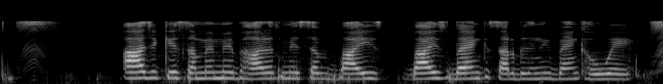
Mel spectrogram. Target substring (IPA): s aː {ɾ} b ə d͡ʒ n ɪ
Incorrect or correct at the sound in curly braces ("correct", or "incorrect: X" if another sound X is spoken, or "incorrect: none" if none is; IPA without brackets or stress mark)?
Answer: correct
